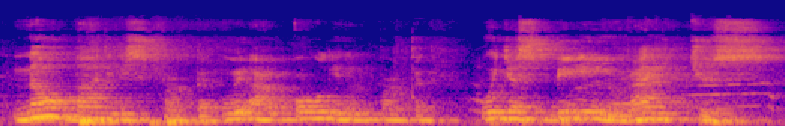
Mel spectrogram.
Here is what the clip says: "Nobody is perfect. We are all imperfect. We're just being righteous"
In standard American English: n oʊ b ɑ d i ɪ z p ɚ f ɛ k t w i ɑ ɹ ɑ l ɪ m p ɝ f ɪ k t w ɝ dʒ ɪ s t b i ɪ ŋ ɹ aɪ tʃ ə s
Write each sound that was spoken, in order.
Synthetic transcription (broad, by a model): n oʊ b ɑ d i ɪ s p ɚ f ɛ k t w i ɑ ɹ ɑ l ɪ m p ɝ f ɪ t w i dʒ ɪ s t b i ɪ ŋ ɹ aɪ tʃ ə s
